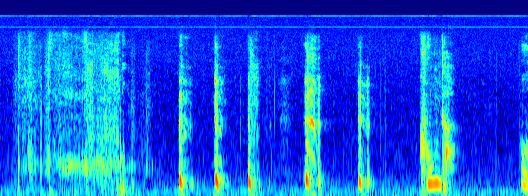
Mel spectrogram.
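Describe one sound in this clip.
A stringed instrument is plucked in short, sharp notes.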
